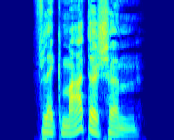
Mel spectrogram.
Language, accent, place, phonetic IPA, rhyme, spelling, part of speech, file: German, Germany, Berlin, [flɛˈɡmaːtɪʃm̩], -aːtɪʃm̩, phlegmatischem, adjective, De-phlegmatischem.ogg
- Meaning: strong dative masculine/neuter singular of phlegmatisch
